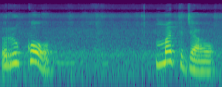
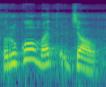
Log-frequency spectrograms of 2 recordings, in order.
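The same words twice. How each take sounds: First: रुको, long pause, then मत जाओ together; pause after रुको. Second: रुको मत together, then जाओ apart; slowly, with the break moved to after मत; pause after मत. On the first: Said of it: "यहाँ लगा है नहीं के बाद". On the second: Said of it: "हम यहाँ लगा दें". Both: Shown as a demonstration.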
